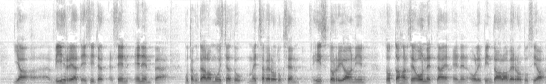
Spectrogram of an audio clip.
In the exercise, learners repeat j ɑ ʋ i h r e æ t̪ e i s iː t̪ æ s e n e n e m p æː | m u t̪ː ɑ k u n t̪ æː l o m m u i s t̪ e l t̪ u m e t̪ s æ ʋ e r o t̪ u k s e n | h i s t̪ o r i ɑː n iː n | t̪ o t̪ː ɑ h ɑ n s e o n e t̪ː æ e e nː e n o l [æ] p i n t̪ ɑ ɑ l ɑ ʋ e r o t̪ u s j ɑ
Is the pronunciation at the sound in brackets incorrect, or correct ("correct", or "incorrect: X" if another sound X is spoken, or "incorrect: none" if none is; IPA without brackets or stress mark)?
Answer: incorrect: i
